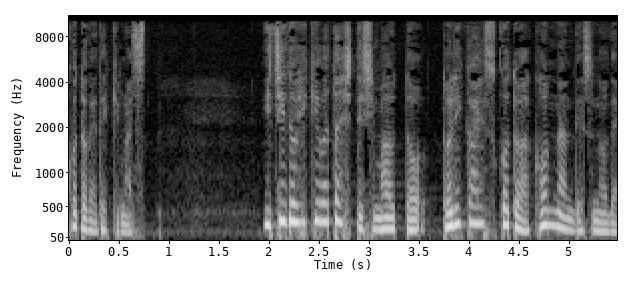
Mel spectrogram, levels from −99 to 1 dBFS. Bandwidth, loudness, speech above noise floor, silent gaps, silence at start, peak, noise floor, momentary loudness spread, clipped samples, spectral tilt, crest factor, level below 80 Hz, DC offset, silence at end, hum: 10.5 kHz; -21 LUFS; 42 dB; none; 0 s; -6 dBFS; -62 dBFS; 11 LU; under 0.1%; -6.5 dB/octave; 16 dB; -44 dBFS; under 0.1%; 0 s; none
